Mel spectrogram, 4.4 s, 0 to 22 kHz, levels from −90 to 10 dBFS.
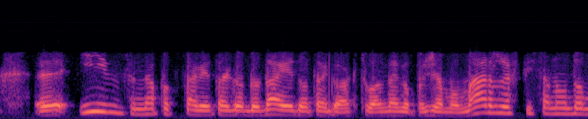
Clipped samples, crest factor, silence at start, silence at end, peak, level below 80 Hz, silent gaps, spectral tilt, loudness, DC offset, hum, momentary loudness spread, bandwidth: under 0.1%; 14 dB; 0 s; 0 s; -10 dBFS; -76 dBFS; none; -8.5 dB/octave; -25 LUFS; under 0.1%; none; 7 LU; 3.7 kHz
